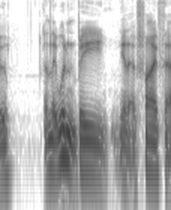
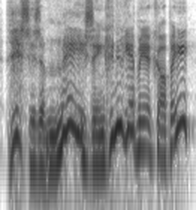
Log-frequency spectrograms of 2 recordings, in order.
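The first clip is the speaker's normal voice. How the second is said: Kenny Everett; 9 semitones higher, 8 dB louder than usual. Retold or imitated. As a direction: impersonate an over-the-top enthusiast. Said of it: "he went, he goes".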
